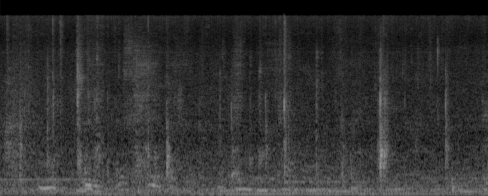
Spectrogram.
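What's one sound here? A woman murmurs softly close by.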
